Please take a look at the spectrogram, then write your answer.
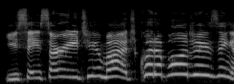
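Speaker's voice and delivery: high-pitched retold telling-off; friend's scolding. Quoting friend scolding her.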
